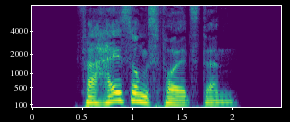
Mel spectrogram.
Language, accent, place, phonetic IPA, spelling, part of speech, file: German, Germany, Berlin, [fɛɐ̯ˈhaɪ̯sʊŋsˌfɔlstn̩], verheißungsvollsten, adjective, De-verheißungsvollsten.ogg
- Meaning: 1. superlative degree of verheißungsvoll 2. inflection of verheißungsvoll: strong genitive masculine/neuter singular superlative degree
